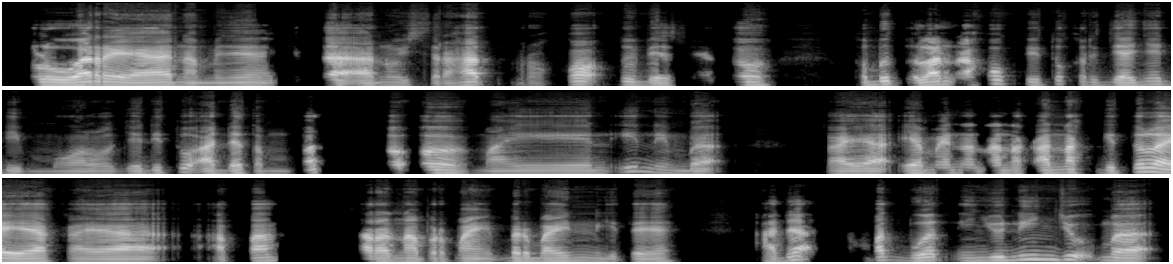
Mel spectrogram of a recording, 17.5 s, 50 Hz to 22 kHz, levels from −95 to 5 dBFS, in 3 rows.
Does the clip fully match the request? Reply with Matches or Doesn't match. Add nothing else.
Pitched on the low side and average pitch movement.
Matches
